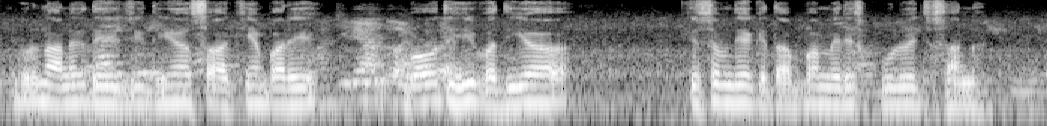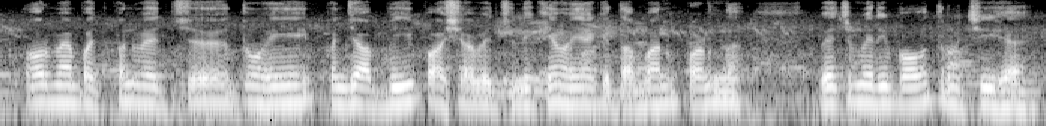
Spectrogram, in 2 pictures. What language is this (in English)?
Punjabi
